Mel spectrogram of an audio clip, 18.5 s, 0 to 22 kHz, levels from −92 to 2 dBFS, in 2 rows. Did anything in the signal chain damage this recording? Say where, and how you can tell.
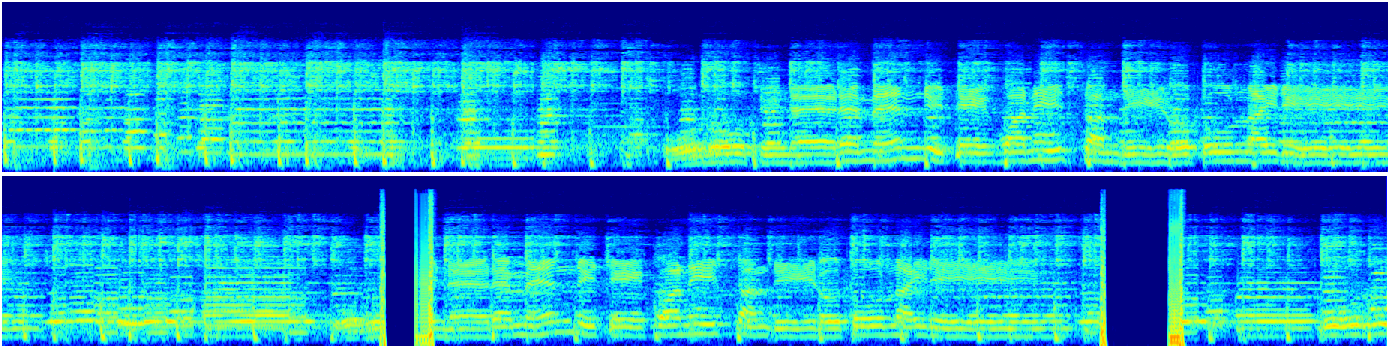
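Yes, in the analogue wiring. A cable was pulled and plugged in twice, at 11.77 to 12.11 s and 16.57 to 17.12 s. Each starts with a pop as contact breaks. Near silence follows, for 296 ms the first time and 503 ms the second. Then comes a 50 Hz mains buzz, 88 ms and 73 ms long, while only the plug tip touches and the shield is open. A second pop marks full reconnection.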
